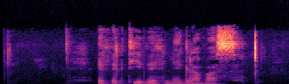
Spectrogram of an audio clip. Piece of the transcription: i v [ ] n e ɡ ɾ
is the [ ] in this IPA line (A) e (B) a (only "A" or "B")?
A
